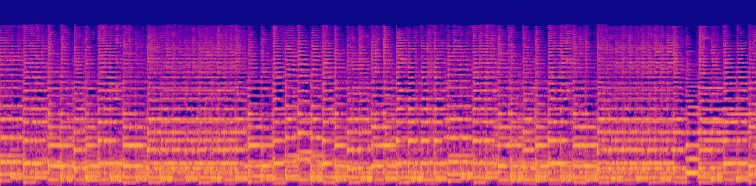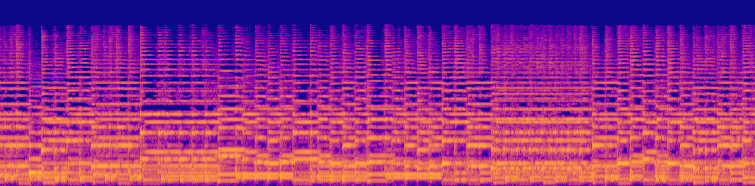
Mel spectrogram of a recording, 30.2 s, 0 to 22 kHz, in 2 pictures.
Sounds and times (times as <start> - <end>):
Music: 0.0 - 30.2.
